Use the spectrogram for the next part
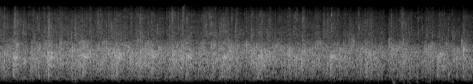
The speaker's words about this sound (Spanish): Dale un aplauso a nuestro Padre.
